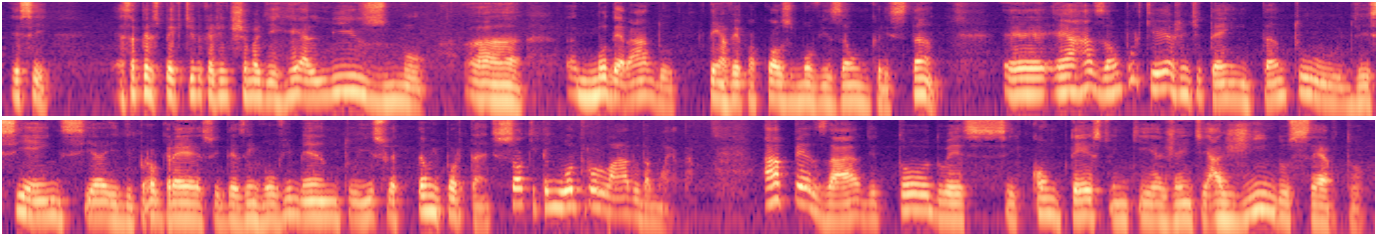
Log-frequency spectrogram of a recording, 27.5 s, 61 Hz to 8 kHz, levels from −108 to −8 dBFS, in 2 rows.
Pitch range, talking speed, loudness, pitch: 115-155 Hz, 130 wpm, -19 LUFS, 125 Hz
